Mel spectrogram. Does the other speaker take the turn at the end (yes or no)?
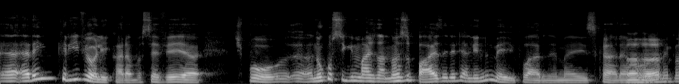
no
